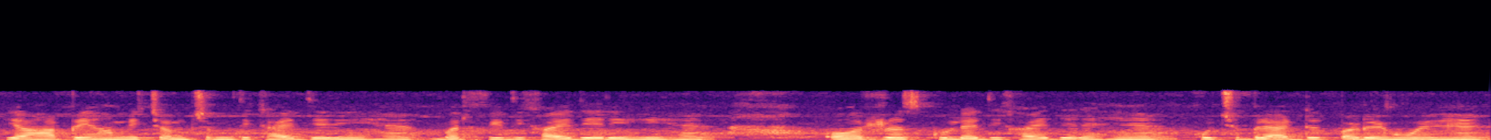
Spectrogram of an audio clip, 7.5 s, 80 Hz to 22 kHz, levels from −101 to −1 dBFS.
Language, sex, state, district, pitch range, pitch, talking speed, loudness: Hindi, female, Punjab, Pathankot, 240-255 Hz, 245 Hz, 195 wpm, -14 LUFS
